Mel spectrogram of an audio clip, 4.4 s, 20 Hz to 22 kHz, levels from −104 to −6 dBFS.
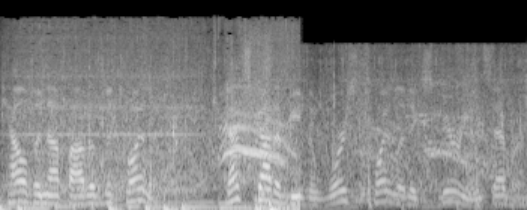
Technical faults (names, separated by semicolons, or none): input switched to a poorer device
